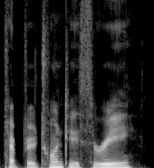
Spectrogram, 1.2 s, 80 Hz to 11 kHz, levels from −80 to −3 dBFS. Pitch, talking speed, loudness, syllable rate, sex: 130 Hz, 155 wpm, -18 LUFS, 5.3 syllables/s, male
